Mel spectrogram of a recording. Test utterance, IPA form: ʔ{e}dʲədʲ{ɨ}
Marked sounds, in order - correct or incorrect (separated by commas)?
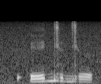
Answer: correct, incorrect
